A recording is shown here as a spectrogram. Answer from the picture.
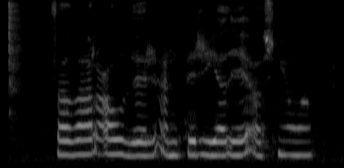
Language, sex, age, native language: Icelandic, female, 11, Icelandic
